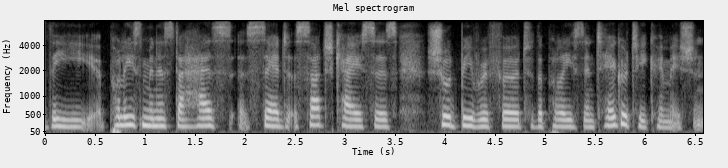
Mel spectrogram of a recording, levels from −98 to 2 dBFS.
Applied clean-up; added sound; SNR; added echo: none; none; none; none.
